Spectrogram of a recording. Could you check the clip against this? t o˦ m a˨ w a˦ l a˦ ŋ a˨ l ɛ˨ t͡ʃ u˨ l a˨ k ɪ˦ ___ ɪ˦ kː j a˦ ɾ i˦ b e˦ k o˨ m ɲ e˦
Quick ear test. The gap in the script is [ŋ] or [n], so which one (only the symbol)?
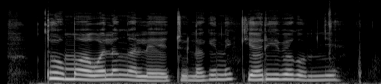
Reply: n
